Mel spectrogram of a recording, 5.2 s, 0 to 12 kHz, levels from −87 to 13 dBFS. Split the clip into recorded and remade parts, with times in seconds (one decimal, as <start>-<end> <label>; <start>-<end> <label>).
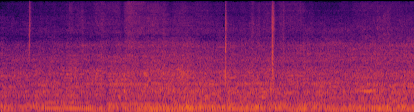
0.0-4.3 remade; 4.3-5.2 recorded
